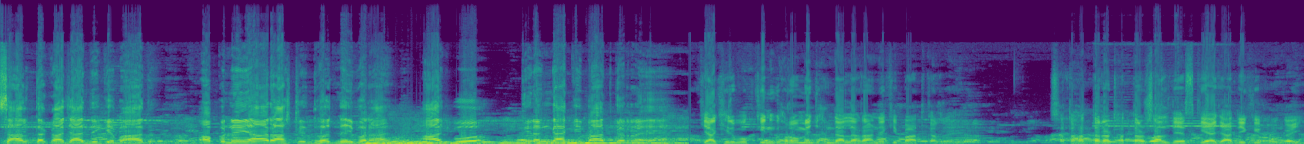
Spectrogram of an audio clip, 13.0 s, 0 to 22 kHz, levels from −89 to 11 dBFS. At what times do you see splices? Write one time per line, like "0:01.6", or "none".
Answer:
0:06.9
